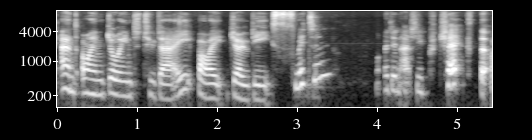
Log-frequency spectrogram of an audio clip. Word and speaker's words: Jodie Smitten: i am chloe and i'm joined today by jodie smitten i didn't actually check that i'm pronouncing your name correctly yeah that's right fantastic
